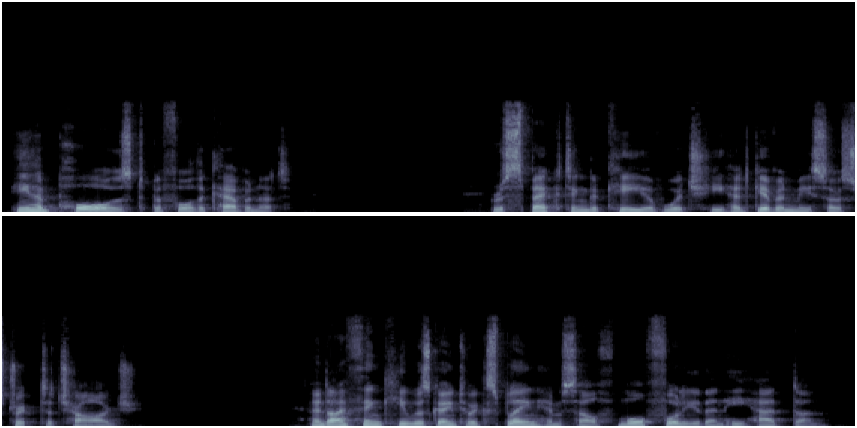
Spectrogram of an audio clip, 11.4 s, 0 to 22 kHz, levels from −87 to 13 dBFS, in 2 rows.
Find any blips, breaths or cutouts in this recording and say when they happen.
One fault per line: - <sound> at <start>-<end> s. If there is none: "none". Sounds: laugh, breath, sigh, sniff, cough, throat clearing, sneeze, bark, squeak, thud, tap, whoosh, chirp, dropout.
none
